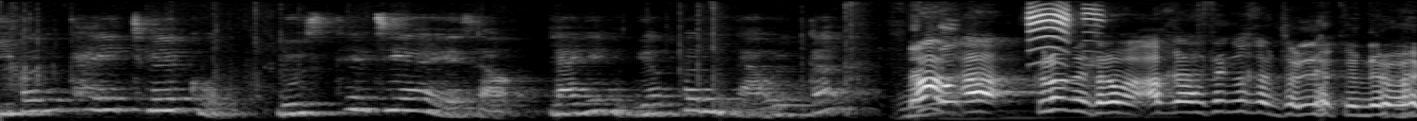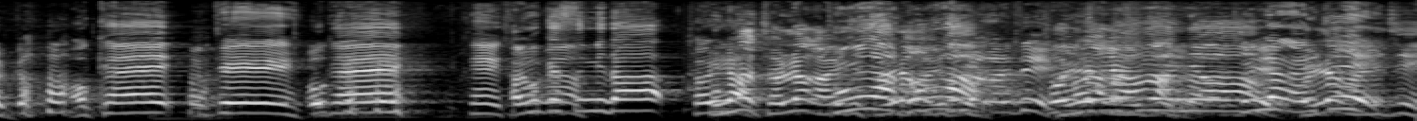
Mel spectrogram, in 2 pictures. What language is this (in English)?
Korean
